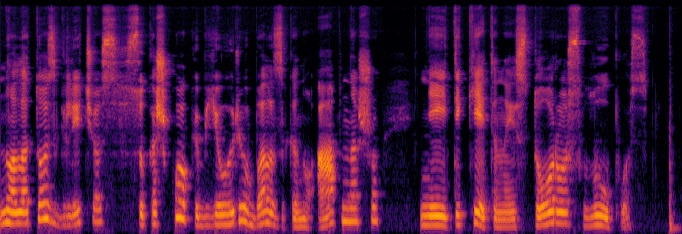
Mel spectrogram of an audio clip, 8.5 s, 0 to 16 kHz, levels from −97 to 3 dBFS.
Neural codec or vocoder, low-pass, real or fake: none; 14.4 kHz; real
